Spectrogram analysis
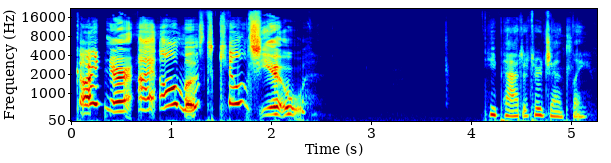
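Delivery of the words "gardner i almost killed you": high, loud, anguished crying out. Acted. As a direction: break down on his name. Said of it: "She started crying again".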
